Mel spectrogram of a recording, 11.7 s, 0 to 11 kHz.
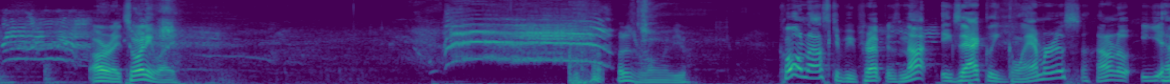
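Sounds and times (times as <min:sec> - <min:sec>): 
goat bleating: 0:00.0 - 0:03.1, 0:04.0 - 0:07.2, 0:08.6 - 0:10.4
speech: 0:00.9 - 0:01.9, 0:05.9 - 0:07.0, 0:07.8 - 0:11.7.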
